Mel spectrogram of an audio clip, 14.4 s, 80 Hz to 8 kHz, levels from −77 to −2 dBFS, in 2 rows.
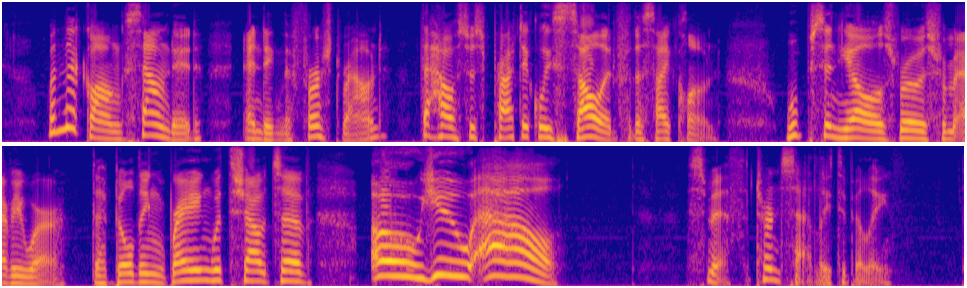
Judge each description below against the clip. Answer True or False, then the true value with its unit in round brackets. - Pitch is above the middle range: True (200 Hz)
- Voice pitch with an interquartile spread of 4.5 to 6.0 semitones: True (5.3 semitones)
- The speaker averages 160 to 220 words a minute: False (150 wpm)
